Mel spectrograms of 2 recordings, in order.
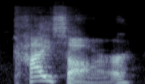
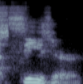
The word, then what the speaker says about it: Caesar: different rules of pronunciation the c is just always hard and classical it's always hard yeah so it's it's scipio it's also kaisar and not caesar so which is why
